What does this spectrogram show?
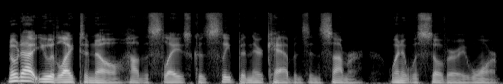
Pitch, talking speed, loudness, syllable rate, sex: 95 Hz, 275 wpm, -22 LUFS, 5.9 syllables/s, male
